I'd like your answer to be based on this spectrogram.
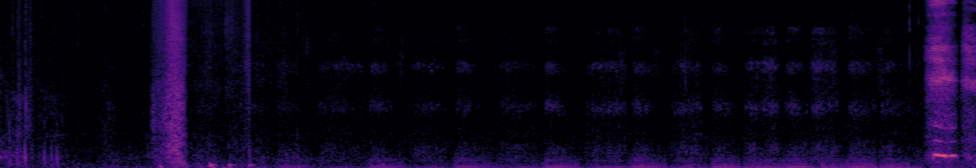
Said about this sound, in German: Sie hat nämlich geschnurrt. Die liebe Katze hat geschnurrt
